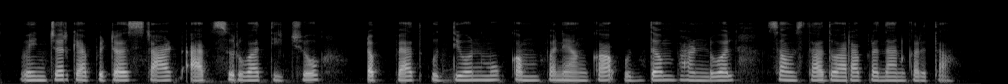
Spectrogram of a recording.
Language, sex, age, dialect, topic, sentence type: Marathi, female, 18-24, Southern Konkan, banking, statement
